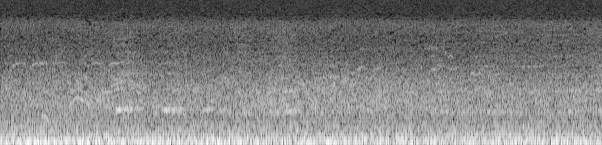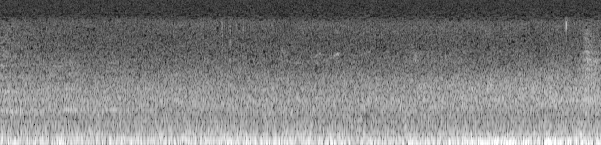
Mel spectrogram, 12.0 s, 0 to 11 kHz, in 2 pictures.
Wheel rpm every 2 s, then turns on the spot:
0, 0, 0, 0, 0, 0.
none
